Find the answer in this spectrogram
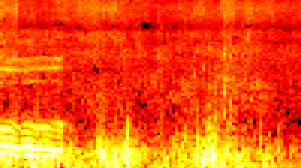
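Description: Wind blowing across a phone's microphone in uneven gusts.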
